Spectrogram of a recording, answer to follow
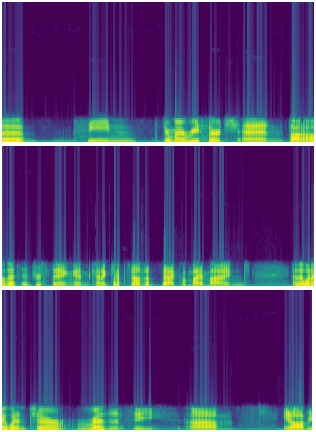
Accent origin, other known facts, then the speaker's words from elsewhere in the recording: Sharon, Massachusetts, United States; I grew up in Massachusetts. I'm from Sharon, Massachusetts.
